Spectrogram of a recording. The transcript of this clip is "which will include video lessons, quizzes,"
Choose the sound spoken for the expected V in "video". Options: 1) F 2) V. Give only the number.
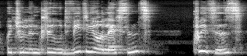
2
